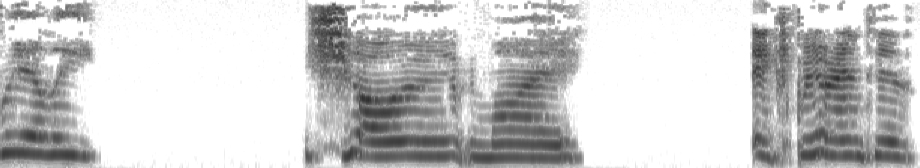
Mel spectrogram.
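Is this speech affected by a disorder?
Yes: cerebral palsy; worsened at start of year 12, low energy, poor balance, unable to move for days, therapies during schooling.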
